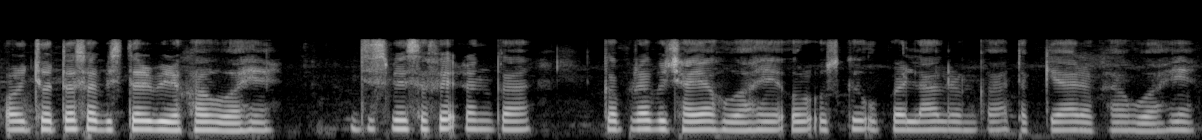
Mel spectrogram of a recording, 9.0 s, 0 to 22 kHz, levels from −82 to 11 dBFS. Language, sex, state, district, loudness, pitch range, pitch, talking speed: Hindi, female, Arunachal Pradesh, Papum Pare, -17 LUFS, 205-220 Hz, 210 Hz, 175 wpm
